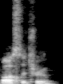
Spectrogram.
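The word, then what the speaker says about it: Ásatrú: I've heard it pronounced in different ways, but Asatru.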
